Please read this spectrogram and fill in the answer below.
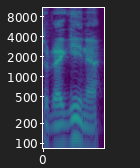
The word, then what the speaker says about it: Regina: like, we would pronounce Regina, but she says Regina.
